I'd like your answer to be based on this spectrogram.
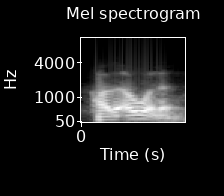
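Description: A man with an Iraqi Arabic accent teaching a seminary lecture on legal theory, arguing his point through rhetorical questions. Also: medium pitch. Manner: argumentative, poses rhetorical questions. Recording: tinny narrow-band recording.

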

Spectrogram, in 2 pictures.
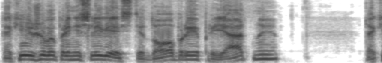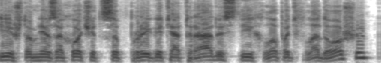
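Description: A man's voice: on the low side, animated, moderate pace, no echo, voice pushed up. A man voicing a spiteful, cruel male dwarf who jeers and snarls in an audiobook. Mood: mocking, snarling. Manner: jeering, shouting, sneering. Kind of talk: audiobook character voice.

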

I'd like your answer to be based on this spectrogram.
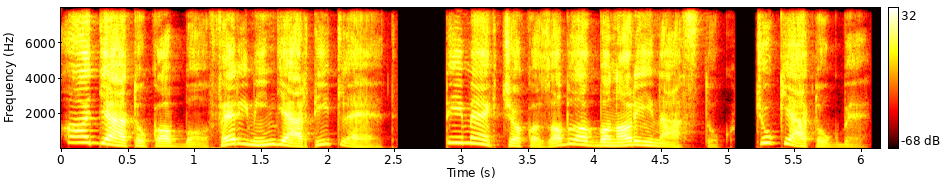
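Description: A man's voice: high-pitched, wildly swooping pitch, heavily acted. A man reading a story aloud and voicing a sensible young daughter who speaks firmly. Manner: firm.

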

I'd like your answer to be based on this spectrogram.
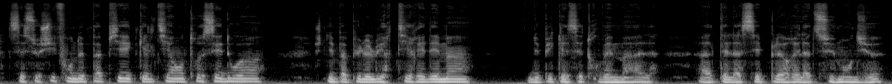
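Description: A man's voice: mid-range voice, warm tone, natural voice. A man voicing a bitter, infirm old woman who scolds and laments, in an audiobook reading.

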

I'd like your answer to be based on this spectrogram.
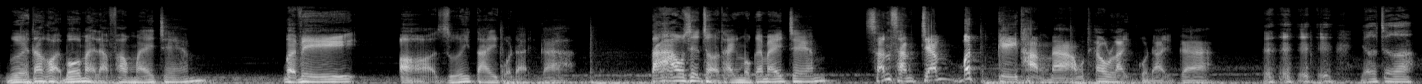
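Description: A man's voice: lowish voice, big pitch swings, unhurried, fairly bright tone, faint music behind. A man voicing a brutal, sneering henchman who hisses his threats through cruel laughs. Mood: sneering cruelty.

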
